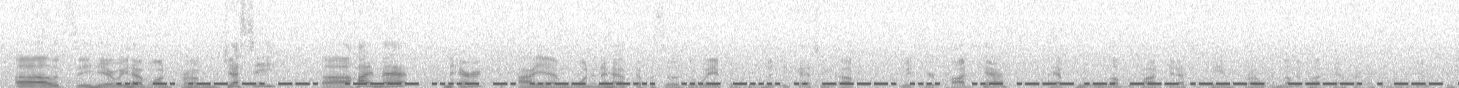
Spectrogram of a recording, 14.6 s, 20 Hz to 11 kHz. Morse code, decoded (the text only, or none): SNWNG 14N37 V6I9H UJRO1 …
